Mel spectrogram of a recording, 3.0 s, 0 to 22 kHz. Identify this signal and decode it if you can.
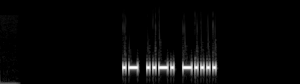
Morse code, heard as a keyed tone, about 40 wpm, 700 Hz. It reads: AF6
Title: USA Call Sign Prefixes - Repeated 2x - 40wpm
